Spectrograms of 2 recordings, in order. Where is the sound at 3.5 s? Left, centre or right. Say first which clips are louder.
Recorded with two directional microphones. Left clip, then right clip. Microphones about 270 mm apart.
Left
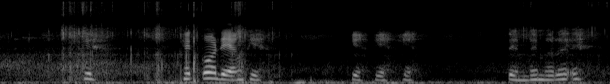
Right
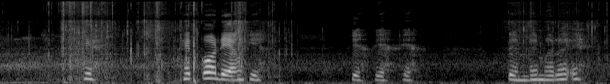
Right 5 dB; right.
